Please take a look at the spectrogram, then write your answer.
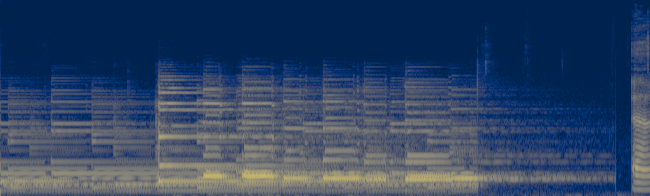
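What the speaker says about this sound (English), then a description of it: "And I also made a guitar fill that sounds like this." A real guitar plays a short fill for a beat made in Studio One, with clear sustained notes and a brighter strummed section in the middle. It rings out through echo-like effects and fades into near silence.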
